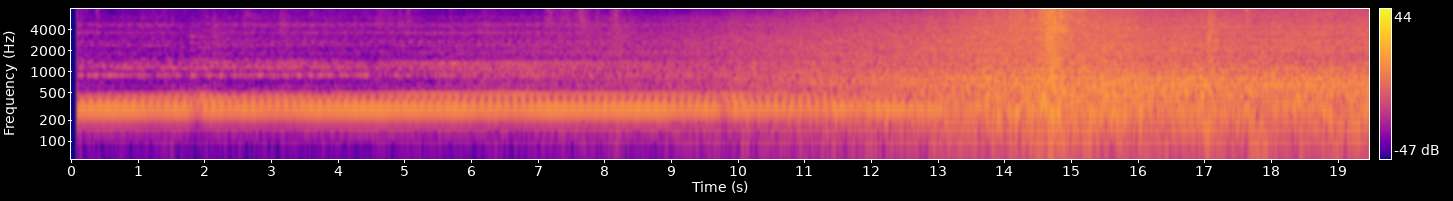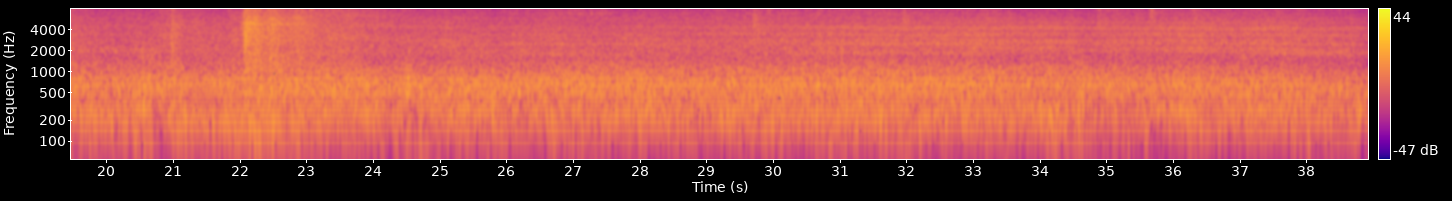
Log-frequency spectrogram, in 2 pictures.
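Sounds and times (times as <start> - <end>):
freight train rumbling and clattering: 10.9 - 38.9.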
